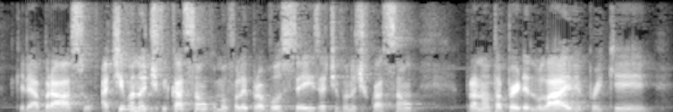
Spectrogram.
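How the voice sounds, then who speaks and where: A man speaks at a moderate pace with a fairly high, somewhat breathy voice. His intonation stays fairly even against a quiet background. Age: 30s. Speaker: gaming YouTuber. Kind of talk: casual vlog talk to viewers. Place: home room. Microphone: phone near.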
